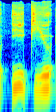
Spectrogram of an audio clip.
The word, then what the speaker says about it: EQ: Только я дополню, что EQ – это если произносить, правильно называя буквы английского языка. Под буквой «и» подразумевается та буква, которая по-русски пишется как «е» – «emotional».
